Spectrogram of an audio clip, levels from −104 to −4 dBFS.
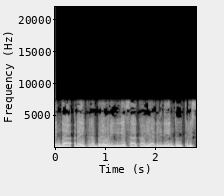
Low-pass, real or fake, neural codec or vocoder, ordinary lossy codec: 7.2 kHz; real; none; none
